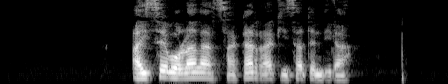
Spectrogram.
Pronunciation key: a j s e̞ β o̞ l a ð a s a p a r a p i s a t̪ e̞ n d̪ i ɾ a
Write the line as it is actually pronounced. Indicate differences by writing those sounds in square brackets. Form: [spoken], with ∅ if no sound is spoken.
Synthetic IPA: a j s e̞ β o̞ l a ð a s a [k] a r a [k] i s a t̪ e̞ n d̪ i ɾ a

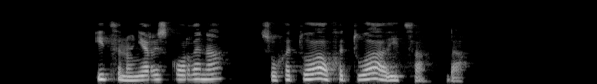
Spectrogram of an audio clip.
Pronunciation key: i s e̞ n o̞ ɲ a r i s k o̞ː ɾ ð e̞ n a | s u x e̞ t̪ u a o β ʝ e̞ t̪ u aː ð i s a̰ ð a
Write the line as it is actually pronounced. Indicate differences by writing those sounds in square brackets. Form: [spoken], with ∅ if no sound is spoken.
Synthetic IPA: i [t͡s] e̞ n o̞ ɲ a r i s k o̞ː ɾ ð e̞ n a | s u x e̞ t̪ u a o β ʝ e̞ t̪ u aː ð i [t͡s] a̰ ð a

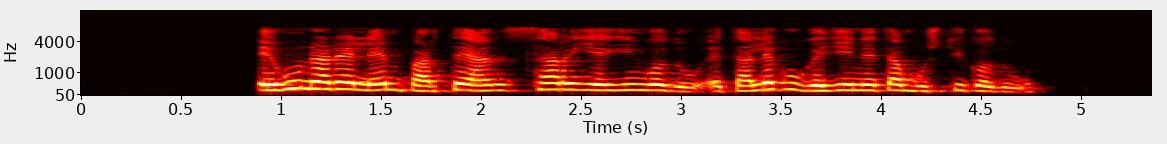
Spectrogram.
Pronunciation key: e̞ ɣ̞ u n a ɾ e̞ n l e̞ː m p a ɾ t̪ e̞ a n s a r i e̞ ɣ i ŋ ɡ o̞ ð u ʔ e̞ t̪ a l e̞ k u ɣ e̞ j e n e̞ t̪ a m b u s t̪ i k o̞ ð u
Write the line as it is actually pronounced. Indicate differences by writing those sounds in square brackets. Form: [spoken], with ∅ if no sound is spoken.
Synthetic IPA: e̞ ɣ̞ u n a ɾ e̞ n l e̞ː m p a ɾ t̪ e̞ a n s a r i e̞ ɣ i ŋ ɡ o̞ ð u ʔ e̞ t̪ a l e̞ k u ɣ e̞ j e n e̞ t̪ a m b u s t̪ i k o̞ ð u

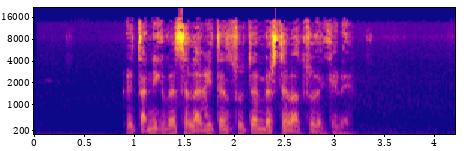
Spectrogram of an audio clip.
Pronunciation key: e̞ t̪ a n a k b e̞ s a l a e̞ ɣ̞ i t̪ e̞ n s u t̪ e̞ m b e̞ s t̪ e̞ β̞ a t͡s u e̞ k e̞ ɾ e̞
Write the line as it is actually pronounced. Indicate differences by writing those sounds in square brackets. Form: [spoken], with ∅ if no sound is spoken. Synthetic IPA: e̞ t̪ a n [i] k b e̞ s a l a e̞ ɣ̞ i t̪ e̞ n s u t̪ e̞ m b e̞ s t̪ e̞ β̞ a t͡s u e̞ k e̞ ɾ e̞

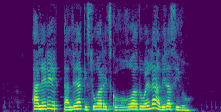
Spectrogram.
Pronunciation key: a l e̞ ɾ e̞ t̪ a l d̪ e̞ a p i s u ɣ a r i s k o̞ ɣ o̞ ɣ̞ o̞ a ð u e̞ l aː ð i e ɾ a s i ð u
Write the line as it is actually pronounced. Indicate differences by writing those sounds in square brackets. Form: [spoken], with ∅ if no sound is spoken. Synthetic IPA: a l e̞ ɾ e̞ t̪ a l d̪ e̞ a [k] i s u ɣ a r i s k o̞ ɣ o̞ ɣ̞ o̞ a ð u e̞ l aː ð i e ɾ a s i ð u

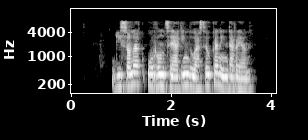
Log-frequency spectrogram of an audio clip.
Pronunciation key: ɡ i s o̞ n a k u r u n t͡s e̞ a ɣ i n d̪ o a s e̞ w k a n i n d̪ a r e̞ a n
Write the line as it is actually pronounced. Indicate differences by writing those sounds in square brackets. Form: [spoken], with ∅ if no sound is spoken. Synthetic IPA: ɡ i s o̞ n a k u r u n t͡s e̞ a ɣ i n d̪ [u] a s e̞ w k a n i n d̪ a r e̞ a n

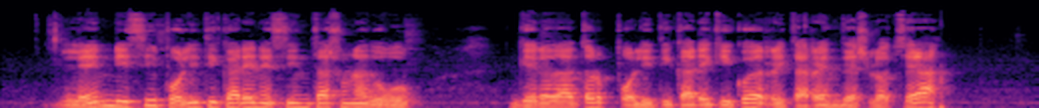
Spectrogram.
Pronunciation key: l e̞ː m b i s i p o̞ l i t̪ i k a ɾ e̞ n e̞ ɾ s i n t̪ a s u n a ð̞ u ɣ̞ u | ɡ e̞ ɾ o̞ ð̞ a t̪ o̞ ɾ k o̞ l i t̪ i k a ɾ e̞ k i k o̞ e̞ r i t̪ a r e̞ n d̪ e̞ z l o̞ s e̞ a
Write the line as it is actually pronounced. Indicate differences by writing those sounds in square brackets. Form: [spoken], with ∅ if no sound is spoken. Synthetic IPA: l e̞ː m b i s i p o̞ l i t̪ i k a ɾ e̞ n e̞ [∅] s i n t̪ a s u n a ð̞ u ɣ̞ u | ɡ e̞ ɾ o̞ ð̞ a t̪ o̞ ɾ [p] o̞ l i t̪ i k a ɾ e̞ k i k o̞ e̞ r i t̪ a r e̞ n d̪ e̞ z l o̞ [t͡s] e̞ a

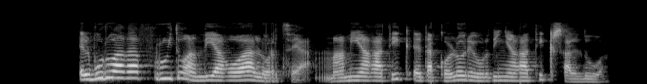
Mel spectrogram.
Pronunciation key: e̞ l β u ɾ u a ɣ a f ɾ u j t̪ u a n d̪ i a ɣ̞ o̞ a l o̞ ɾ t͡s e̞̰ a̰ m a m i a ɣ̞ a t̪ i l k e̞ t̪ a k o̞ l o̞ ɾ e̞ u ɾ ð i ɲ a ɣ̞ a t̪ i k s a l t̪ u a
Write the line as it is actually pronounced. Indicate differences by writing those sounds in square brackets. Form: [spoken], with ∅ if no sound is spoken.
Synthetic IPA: e̞ l β u ɾ u a [ð] a f ɾ u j t̪ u a n d̪ i a ɣ̞ o̞ a l o̞ ɾ t͡s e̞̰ a̰ m a m i a ɣ̞ a t̪ i [∅] k e̞ t̪ a k o̞ l o̞ ɾ e̞ u ɾ ð i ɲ a ɣ̞ a t̪ i k s a l [d̪] u a

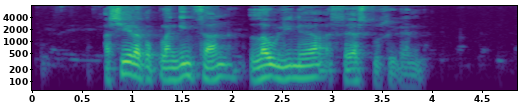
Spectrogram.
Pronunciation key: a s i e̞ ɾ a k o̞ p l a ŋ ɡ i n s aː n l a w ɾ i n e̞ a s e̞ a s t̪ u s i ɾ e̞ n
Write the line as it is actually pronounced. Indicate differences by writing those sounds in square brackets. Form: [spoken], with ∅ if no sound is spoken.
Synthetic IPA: a s i e̞ ɾ a k o̞ p l a ŋ ɡ i n [t͡s] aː n l a w [l] i n e̞ a s e̞ a s t̪ u s i ɾ e̞ n

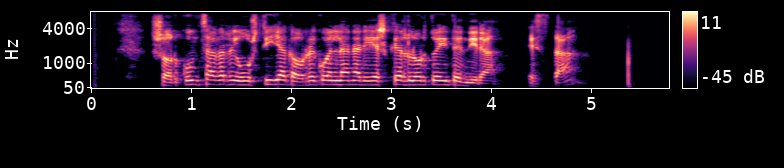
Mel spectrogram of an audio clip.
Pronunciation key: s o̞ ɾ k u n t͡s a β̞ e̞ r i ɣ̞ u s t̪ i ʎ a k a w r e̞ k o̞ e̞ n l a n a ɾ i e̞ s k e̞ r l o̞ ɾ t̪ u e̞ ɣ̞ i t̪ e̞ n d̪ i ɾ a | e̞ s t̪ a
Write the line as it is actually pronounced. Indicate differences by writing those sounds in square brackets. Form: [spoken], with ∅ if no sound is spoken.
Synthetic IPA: s o̞ ɾ k u n t͡s a β̞ e̞ r i ɣ̞ u s t̪ i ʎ a k a w r e̞ k o̞ e̞ n l a n a ɾ i e̞ s k e̞ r l o̞ ɾ t̪ u e̞ ɣ̞ i t̪ e̞ n d̪ i ɾ a | e̞ s t̪ a

